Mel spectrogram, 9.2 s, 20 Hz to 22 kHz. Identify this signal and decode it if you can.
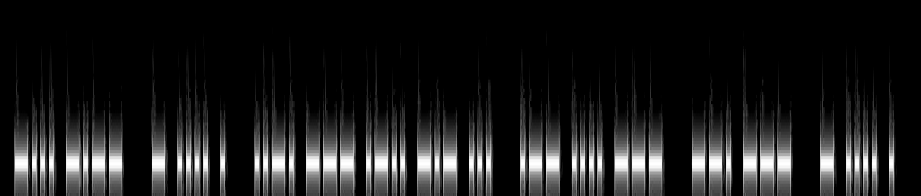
Morse code, heard as a keyed tone, about 28 wpm, 700 Hz. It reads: BY THE FOLKS WHO GO THE
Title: Pangram Challenge v2 - 28wpm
